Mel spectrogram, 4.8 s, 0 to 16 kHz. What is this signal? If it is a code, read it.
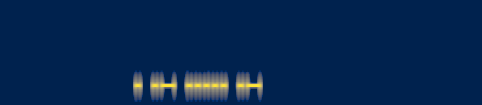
Morse code, heard as a keyed tone, about 29 wpm, 700 Hz. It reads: EA5A
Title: DXCC-100 Call Signs - 4 Characters - 28wpm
